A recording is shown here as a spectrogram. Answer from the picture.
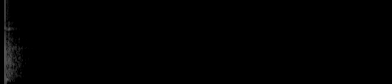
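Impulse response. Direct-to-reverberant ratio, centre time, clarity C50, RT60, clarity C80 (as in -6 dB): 1.0 dB, 22 ms, 7.5 dB, 0.50 s, 12.0 dB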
